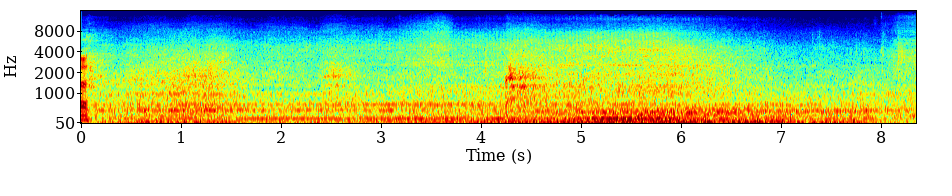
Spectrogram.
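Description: Tractor fitted with a hedge-cutting arm running with a steady engine hum, growing louder as the bike nears and passes it.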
